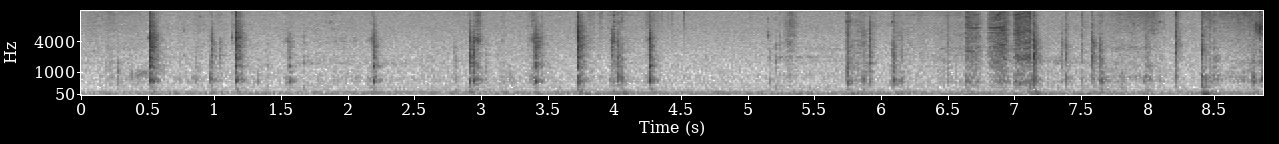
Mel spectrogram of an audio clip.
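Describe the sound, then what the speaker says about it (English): Scissors snipping a small piece off a paper scrap for a crafted tag: a series of crisp, close cuts in an irregular rhythm over a steady low hum, with a brief rustle of paper handling near the end. "And then I'm going to cut that little piece off."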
